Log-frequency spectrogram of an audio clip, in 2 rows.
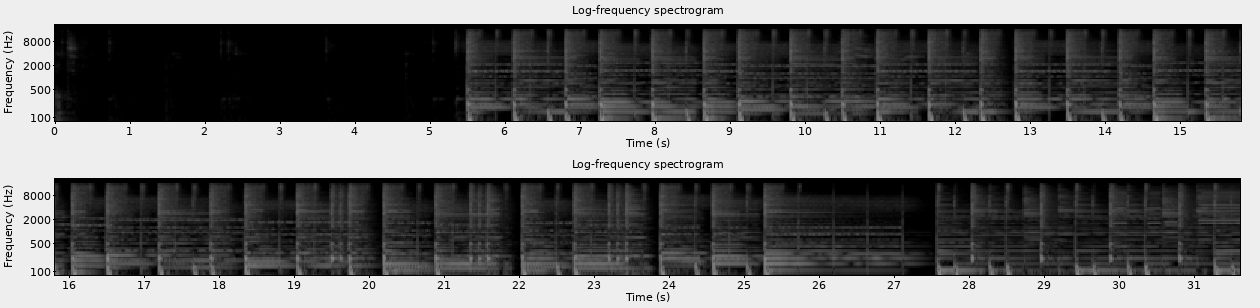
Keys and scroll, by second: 5.3 space, 6.2 ctrl+s, 9.2 ctrl+Left, 10.9 ctrl+s, 19.4 ctrl+s.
